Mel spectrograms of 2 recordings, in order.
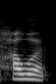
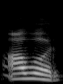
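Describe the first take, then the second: First: The word begins with an audible h sound. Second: The word begins with a vowel, no h sound. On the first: The speaker calls it wrong. "Hour will be wrong" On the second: The speaker calls it right. "H is silent"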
